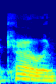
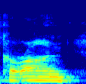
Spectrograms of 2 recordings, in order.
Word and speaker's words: Karen: boots was fighting a Karen his name is pronounced Karan uh in Ukraine so uh Karan shazi and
